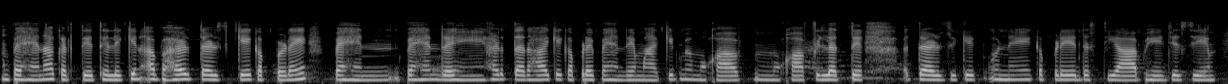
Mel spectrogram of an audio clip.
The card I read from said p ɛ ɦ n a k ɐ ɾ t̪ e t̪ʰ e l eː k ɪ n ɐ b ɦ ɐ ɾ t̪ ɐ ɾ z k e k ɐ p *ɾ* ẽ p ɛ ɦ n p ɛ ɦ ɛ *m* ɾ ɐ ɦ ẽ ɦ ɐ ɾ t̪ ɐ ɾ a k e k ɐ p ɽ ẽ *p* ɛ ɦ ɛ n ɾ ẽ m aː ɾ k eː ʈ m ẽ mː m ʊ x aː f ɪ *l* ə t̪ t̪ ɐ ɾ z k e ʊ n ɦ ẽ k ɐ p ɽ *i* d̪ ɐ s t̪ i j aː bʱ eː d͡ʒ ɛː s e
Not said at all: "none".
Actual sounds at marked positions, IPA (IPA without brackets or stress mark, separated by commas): ɽ, n, p, l, e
